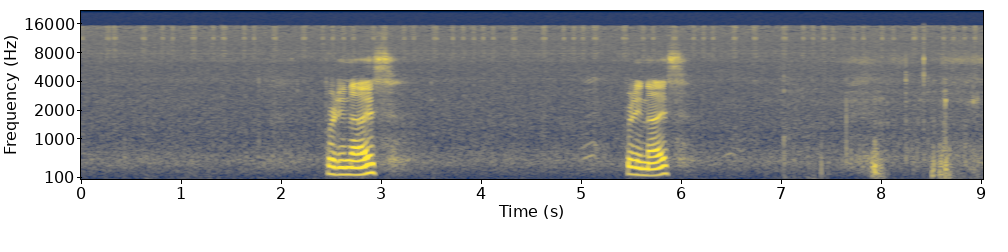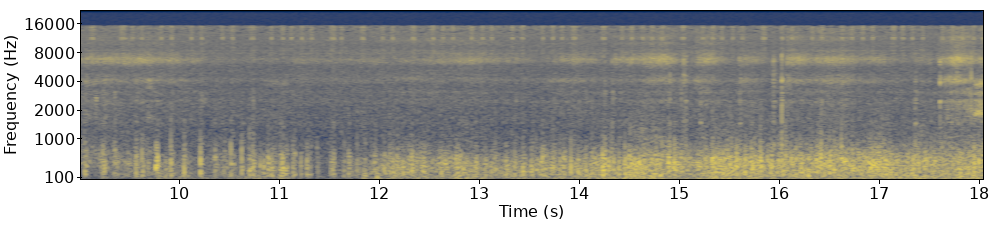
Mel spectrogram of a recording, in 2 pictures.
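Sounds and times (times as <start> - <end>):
skis hissing over snow: 4.8 - 18.0
skis crunching on snow: 7.0 - 18.0.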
